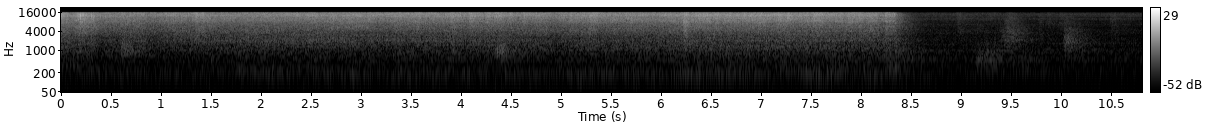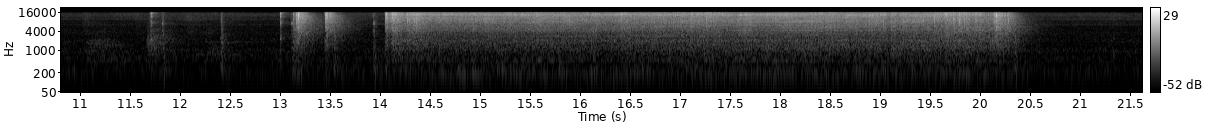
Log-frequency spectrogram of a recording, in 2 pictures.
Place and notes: lippstadt, locksmithery/metalworking
recorded june 23rd, 2008.
project: "hasenbrot - a private sound diary"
